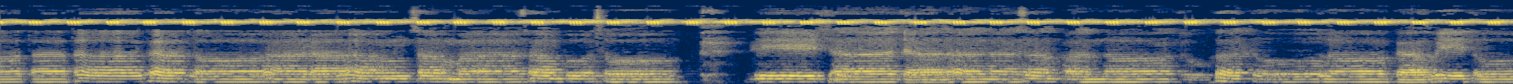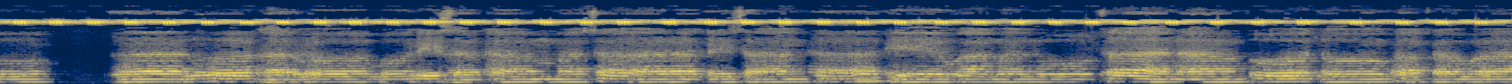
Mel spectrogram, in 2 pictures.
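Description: A group of voices chanting the Thai Buddhist morning chant (tham wat chao) in Pali in unison, on one steady low pitch, breaking briefly for breath a few times. A steady high-pitched pulsing trill runs underneath.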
